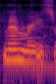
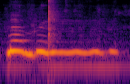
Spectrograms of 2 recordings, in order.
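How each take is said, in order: First: Said in the usual way. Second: High, slow, put-on wistful voice; mock dreamy memories. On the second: Playfully pretending to be someone else, a high drawn-out sigh. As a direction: stretch it out like a playacted character. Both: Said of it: "I can't pretend to be her".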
